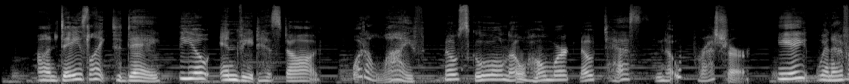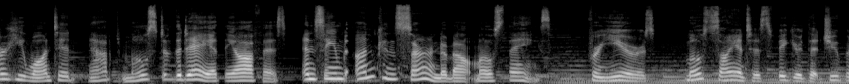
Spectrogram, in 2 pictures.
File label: K12 E Learning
